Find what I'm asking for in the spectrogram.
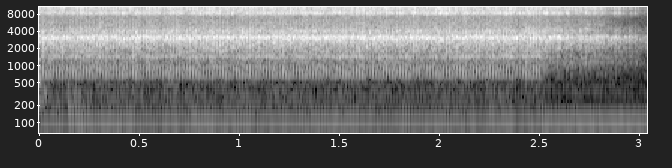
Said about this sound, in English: this new drill bit has run out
